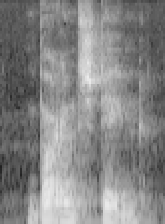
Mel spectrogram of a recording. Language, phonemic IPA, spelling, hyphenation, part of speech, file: Dutch, /ˈbɑrn.steːn/, barnsteen, barn‧steen, noun, Nl-barnsteen.ogg
- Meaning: 1. an amber stone, a fossil resin 2. the material of a fossil resin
